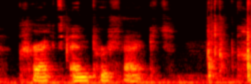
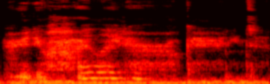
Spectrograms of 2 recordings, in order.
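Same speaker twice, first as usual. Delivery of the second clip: whispering; 5 semitones higher, 9 dB quieter, faster than usual. Real, not acted. Whispering during makeup.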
